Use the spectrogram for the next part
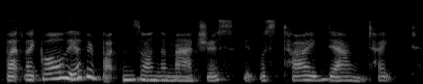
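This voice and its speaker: An older woman narrating a children's storybook aloud in an expressive, measured way. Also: medium pitch, vocal fry. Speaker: storybook reader.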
